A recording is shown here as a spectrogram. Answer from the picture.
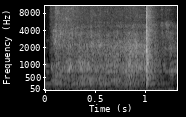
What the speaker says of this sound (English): Ooh, it's bubbling.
